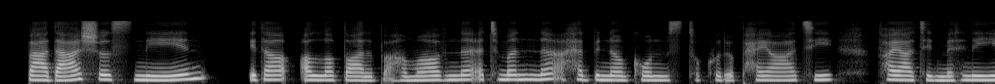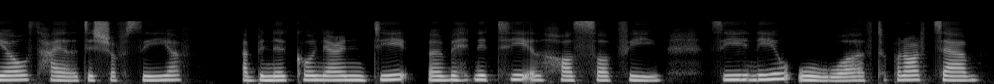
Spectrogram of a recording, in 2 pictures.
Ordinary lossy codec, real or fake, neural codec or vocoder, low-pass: none; fake; codec, 16 kHz, 0.2 kbps, FocalCodec; none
